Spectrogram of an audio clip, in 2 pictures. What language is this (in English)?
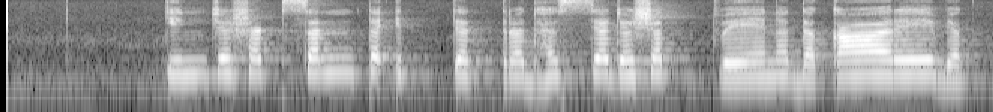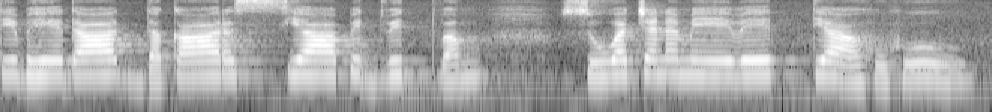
Sanskrit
